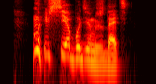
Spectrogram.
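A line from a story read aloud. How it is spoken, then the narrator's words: Cheerful chuckle. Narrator (Russian): Хохотнул заметно повеселевший тушканчок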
